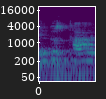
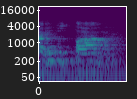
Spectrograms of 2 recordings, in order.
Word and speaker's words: हिंदुस्थान: वह देवताओं द्वारा निर्मित देश हिंदुस्थान कहा जाता है। ये शब्द है हिंदुस्थान। अब हिंदुस्थान का अरबी पारसी में बन गया हिंदुस्तान, क्योंकि थ की जगह त का उच्चारण पारसी लोग करते हैं।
